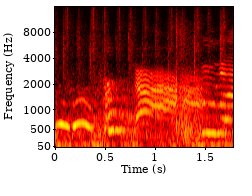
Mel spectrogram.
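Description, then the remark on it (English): A dog barks and yelps in a series of high, whiny, drawn-out cries, loud, with a murmur of background noise underneath. “Come here, dog.”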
